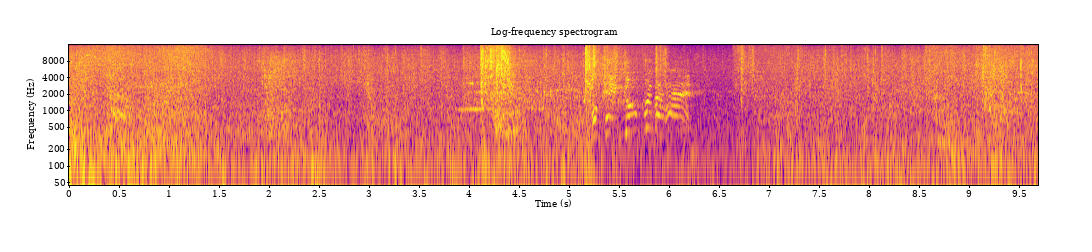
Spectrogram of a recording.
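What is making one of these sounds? Flames roar loudly.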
